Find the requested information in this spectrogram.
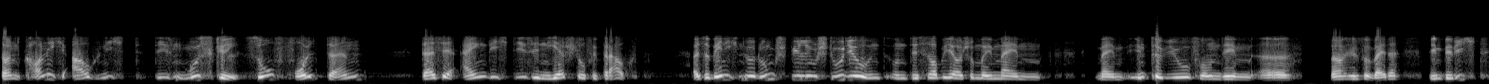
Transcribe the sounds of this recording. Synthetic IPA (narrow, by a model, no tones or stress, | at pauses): d̥ɑnkʰɑnɪça̰ʊxnɪçt | d̥iːzn̩mʊskl̩z̥oːfɔltɐn | d̥aseːɐʔaɪɡŋn̩tlɪçd̥iːzəneːɐʃtɔfəb̥ʁaʊxt | ʔalzovɛnɪçnuːɐʁʊmʃpiːləɪmʃtuːdjoʊntʊnt̚d̥ɛshɑːbɪçjaːʃoːnmɑːlɪnmaɪnəm | maɪnəmʔɪntʰɐvjuːfɔndeːmʔəː | jaːhɪlfənvaɪtɐ | d̥eːmbɪʁɪçt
